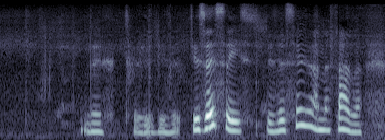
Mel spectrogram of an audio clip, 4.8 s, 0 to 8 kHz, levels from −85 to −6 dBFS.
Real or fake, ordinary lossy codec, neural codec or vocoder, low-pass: fake; none; codec, 16 kHz, 0.8 kbps, ZipCodec; 7.2 kHz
